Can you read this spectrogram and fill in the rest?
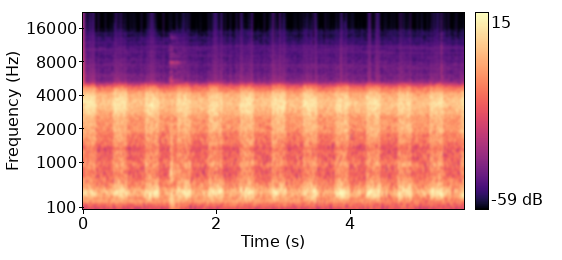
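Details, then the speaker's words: Ecoflow River 2 Pro inverter switched on, heard on a receiver in AM mode around the 49 band: hissy buzz pulsing about twice a second over a faint steady hum; noise stops when the inverter is turned off. "I heard the noise even with the front speakers even with the powered speakers off but a"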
